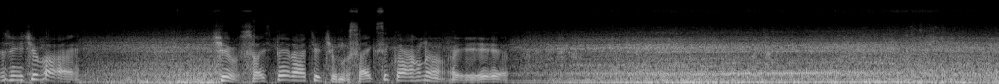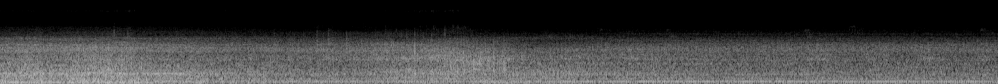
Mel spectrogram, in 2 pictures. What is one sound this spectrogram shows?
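Tyres rumble over cobblestones.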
